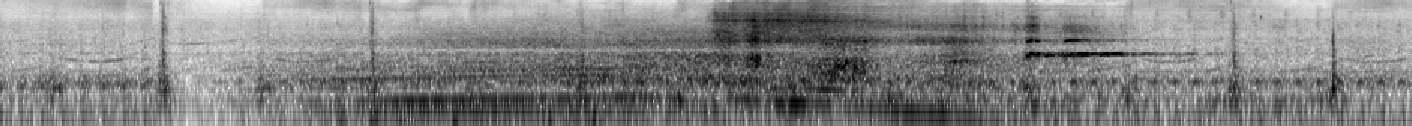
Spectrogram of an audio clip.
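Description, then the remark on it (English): A Ford Anglia car engine rumbles steadily, with a rush of noise midway and a brief high squeal like brakes before the motor settles as the car stops. No one speaks. “I very much doubt we can outrace it in a Ford Anglia.”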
